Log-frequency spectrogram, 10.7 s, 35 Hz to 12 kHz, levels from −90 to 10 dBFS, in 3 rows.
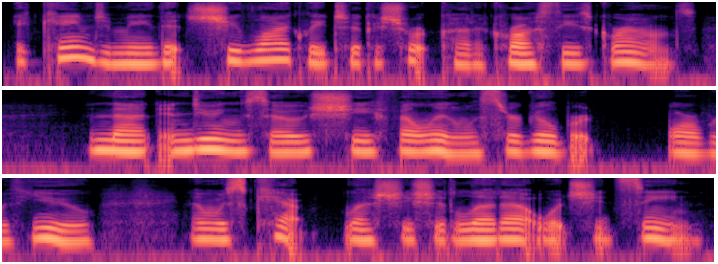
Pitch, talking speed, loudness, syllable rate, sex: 180 Hz, 205 wpm, -18 LUFS, 4.8 syllables/s, female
